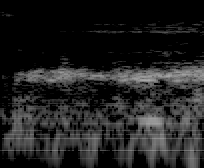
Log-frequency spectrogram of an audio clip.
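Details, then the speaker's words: Soft, steady snoring rumble from Lilo, a tiny sleeping Boston terrier, in a quiet room during a live stream. "dude doodles you listen quiet you can hear it you can hear lilo snoring that is lilo's story that tiny little boston"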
